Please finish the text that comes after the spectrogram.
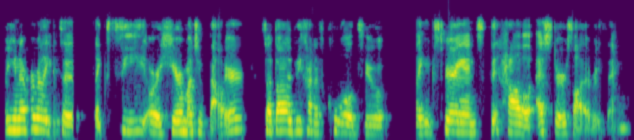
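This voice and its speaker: Woman student, mid-pitch, hesitant and filler-heavy, dull lo-fi sound.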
